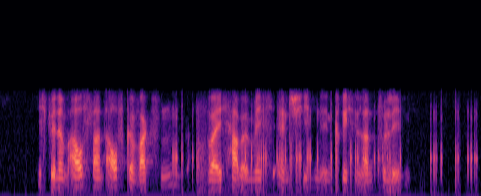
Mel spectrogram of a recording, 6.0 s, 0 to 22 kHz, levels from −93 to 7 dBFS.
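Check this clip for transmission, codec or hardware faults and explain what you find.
Three faults turn up here: a mobile codec coloring the whole thing, a stretch of clicking, and one short dropout where speech frames went missing.

The AMR narrowband mobile codec runs throughout. Speech squeezed into roughly 300 Hz to 3.4 kHz at 10.2 kbps sounds boxy and noticeably buzzy and synthetic.

A train of clicks runs from 2.17 to 5.97 s, about 13 a second, irregularly spaced, roughly fifty in all, popping well above the speech, likely interference.

Lost AMR speech frames show up at 2.48 to 2.63 s. The decoder stretches the last good sound for 120 ms while it fades, which fits six lost 20 ms frames.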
